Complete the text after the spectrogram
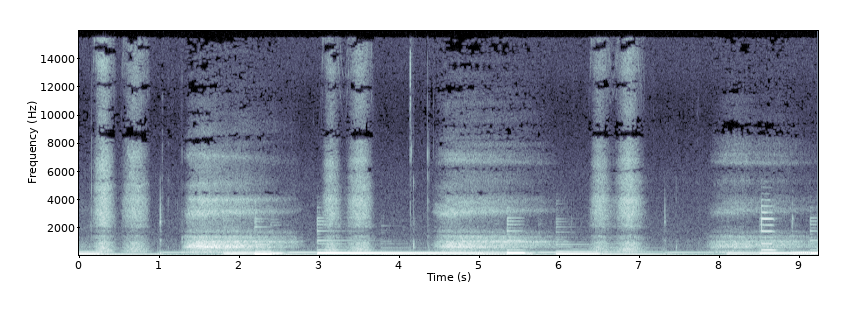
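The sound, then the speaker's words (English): Forceful breaths rush in and out in a steady repeating rhythm, each burst loud, in a triactive breathing pattern during a guided breathing exercise, with calm sustained music droning underneath. “Continue repeating your mantra to yourself as you continue that triactive breath pattern.”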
